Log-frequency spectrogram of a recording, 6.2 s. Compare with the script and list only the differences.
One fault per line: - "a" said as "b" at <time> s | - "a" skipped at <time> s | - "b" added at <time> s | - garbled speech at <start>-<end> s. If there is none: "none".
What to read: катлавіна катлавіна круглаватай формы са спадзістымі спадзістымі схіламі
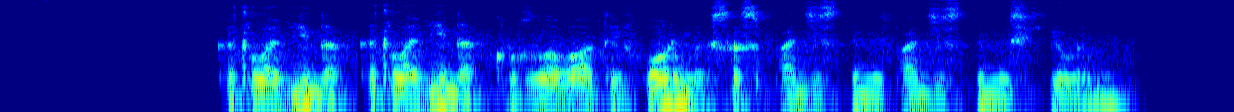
none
